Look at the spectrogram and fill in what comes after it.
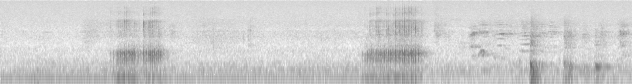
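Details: A sleeping Boston Terrier snores with harsh, rattling inhalations roughly every four seconds. A steady low hum runs underneath, with a few soft indoor knocks between breaths.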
